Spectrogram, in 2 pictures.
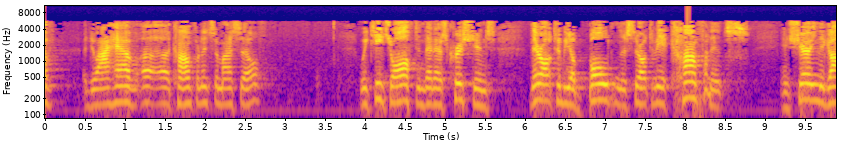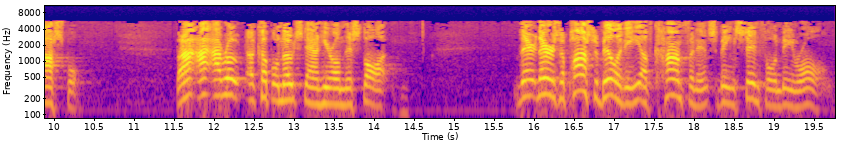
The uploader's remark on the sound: Ketha Heights Baptist Church ~ Live Broadcast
